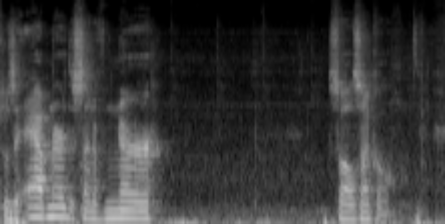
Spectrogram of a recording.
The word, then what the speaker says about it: Ner: So Ner. Okay. I've got to get that so I can link it. It's Hebrew 5369. It's pronounced Ner.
